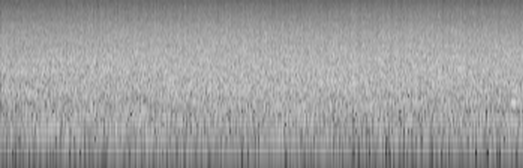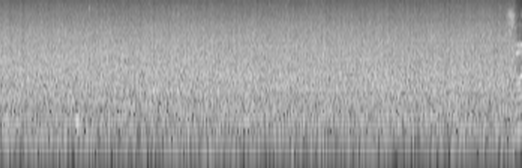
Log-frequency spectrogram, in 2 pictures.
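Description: A clear creek flows steadily at an off-grid site, a dense continuous rushing wash of water heard up close with no pauses.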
